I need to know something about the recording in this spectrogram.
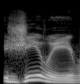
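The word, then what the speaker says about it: Gigli: And that's Geely rhymes with really.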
